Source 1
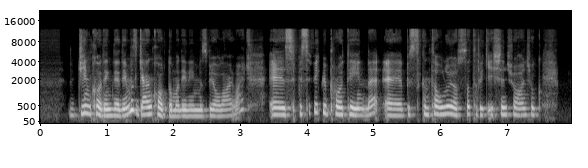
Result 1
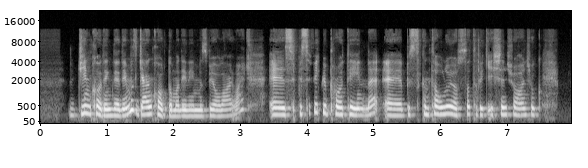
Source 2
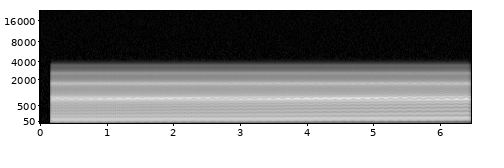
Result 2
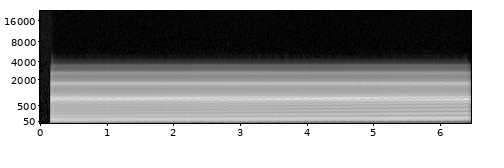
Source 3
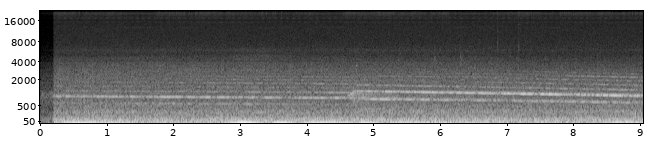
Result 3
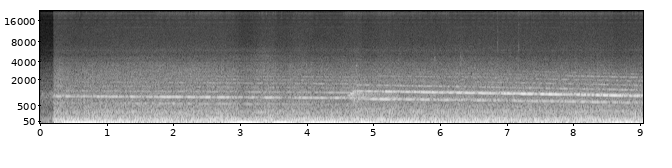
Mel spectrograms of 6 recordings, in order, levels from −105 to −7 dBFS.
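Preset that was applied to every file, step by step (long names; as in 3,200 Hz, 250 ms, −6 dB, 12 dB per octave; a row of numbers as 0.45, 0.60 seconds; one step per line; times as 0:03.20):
downward compressor 2 to 1, threshold −26 dBFS
normalise the peak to −6 dBFS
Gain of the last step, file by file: +13.0, +6.0, +12.5 decibels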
